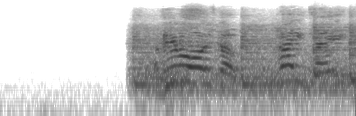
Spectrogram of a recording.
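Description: A man speaks with animation, heard through a small speaker.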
